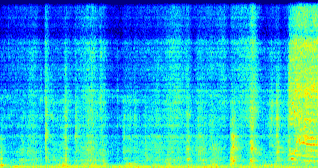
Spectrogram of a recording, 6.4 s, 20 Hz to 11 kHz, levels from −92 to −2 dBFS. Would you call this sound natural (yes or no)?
no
